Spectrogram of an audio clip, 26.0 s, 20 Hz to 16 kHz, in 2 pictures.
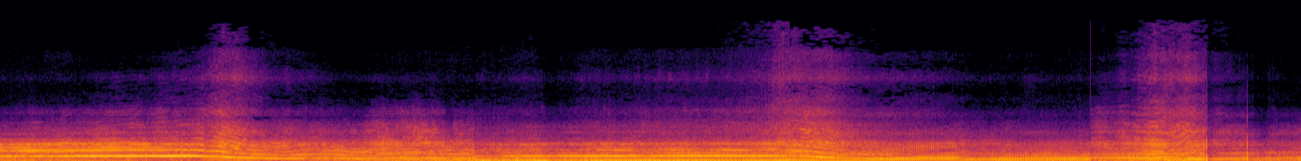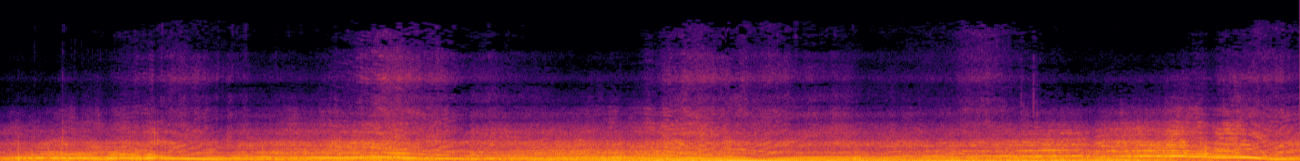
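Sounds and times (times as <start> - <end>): motorbike passing by: 0.0 - 26.0
sportbike engines at high revs: 0.0 - 26.0
wind buffeting microphone: 4.6 - 6.3.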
